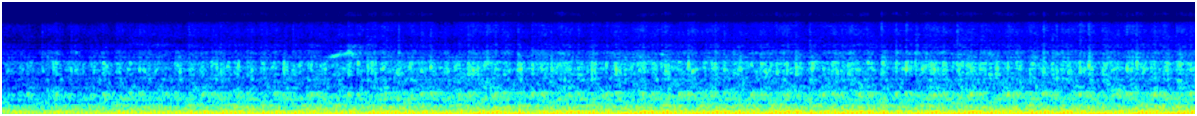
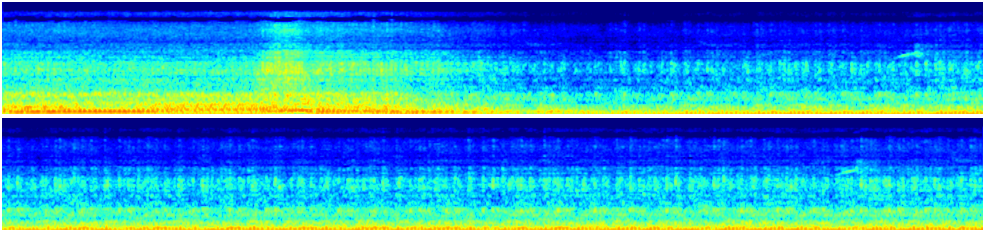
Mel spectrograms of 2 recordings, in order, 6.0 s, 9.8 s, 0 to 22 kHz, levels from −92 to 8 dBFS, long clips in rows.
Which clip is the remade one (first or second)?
first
